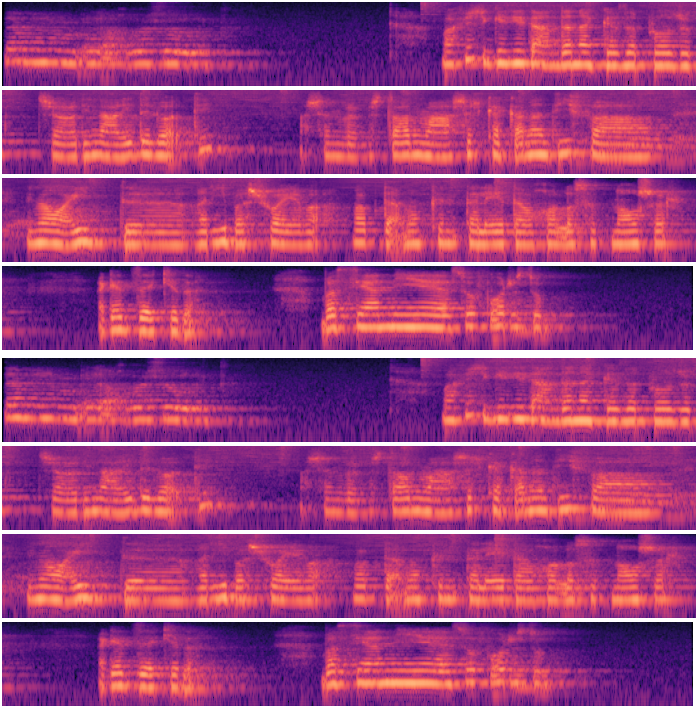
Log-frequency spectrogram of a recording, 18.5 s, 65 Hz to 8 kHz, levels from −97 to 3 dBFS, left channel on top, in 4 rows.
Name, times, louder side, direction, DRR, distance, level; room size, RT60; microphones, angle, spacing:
voice 1, 0.0-1.4 16.3-16.5 17.3-17.5, equal, 40° right, -3 dB, 3.0 m, -29 dB
voice 2, 2.6-4.6 4.9-6.0 6.6-13.8 14.5-15.2 15.7-17.5, left 2 dB, 45° left, 7 dB, 0.5 m, -23 dB
sound 1, 2.8-12.8, right 1 dB, 10° left, 4.2 m, -41 dB
18.0 x 7.8 x 2.5 m, 1.0 s
head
